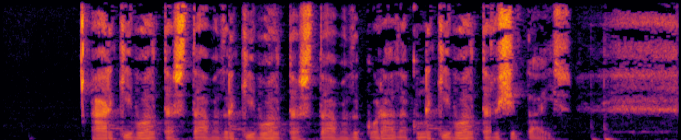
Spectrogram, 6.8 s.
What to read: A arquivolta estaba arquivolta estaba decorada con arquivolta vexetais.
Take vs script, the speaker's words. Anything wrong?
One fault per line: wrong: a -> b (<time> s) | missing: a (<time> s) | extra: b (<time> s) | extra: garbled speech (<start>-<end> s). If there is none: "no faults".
no faults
